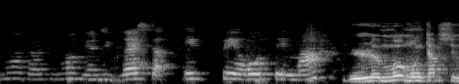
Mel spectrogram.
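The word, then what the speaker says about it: ἐπερώτημα: Je vais prononcer là comme ça l'écrit. Et, c'était français, c'est-à-dire éperothéma. Mais ce n'est pas du français, on dit éperothéma.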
